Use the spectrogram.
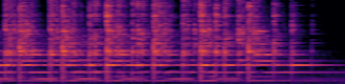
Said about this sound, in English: I'm afraid the bell has just rung. We better drink up.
